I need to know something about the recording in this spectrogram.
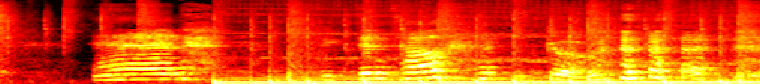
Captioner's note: laughing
